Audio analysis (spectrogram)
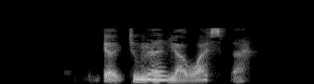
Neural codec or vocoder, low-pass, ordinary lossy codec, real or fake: codec, 16 kHz, 0.5 kbps, FreqCodec, larger model; 5.4 kHz; MP3, 24 kbps; fake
